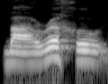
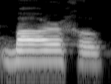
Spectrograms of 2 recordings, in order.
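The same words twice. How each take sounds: First: A short vowel is sounded after the r. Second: No vowel is sounded after the r. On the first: The speaker calls it right. "Read the shva as a shvan na" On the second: The speaker calls it wrong. "not as a shvan nach"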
